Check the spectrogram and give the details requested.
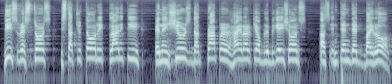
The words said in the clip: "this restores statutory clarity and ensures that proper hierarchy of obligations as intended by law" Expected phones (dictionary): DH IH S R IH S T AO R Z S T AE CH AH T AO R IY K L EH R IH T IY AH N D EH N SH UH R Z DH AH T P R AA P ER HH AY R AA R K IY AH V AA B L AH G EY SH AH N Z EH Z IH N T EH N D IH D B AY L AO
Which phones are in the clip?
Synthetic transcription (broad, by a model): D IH S R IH S T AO R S S T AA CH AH T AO R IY K L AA R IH T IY AH N D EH N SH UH R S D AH T P R AA P ER HH AY R AA R K IY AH B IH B AH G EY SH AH N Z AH S IH N T EH N D IH D B AY L AO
